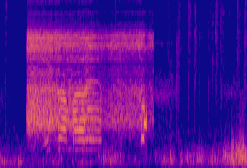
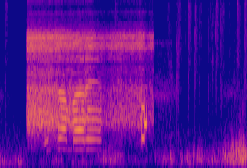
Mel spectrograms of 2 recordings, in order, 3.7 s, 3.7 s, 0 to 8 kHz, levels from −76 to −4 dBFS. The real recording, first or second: second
